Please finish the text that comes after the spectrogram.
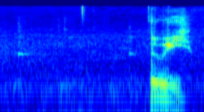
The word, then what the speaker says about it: buoy: And he's talking about boy as in the nautical boy, or as our Americans would say, I can't remember how they pronounce it now. Buoy, there we go.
